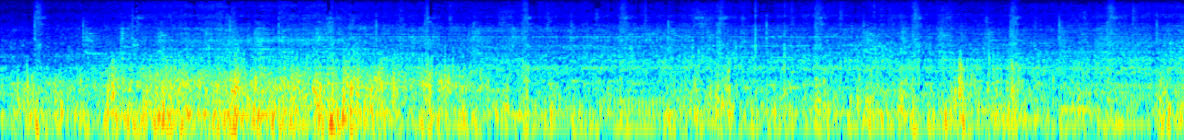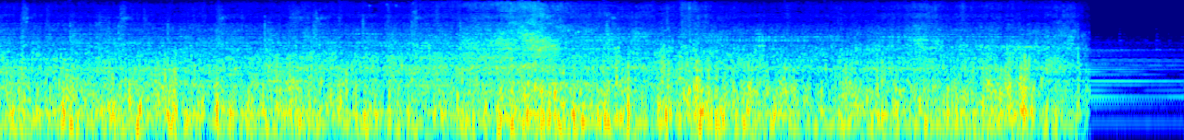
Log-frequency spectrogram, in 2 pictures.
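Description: Motorcycle riding noise: wind rushing over the microphone together with the running bike and tyres on the road, a steady rough rush.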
